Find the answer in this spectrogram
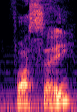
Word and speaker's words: farce: We can see here is farce, but the pronunciation is farce, F-A-S, farce, right?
